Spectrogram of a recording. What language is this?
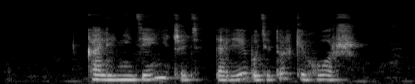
Belarusian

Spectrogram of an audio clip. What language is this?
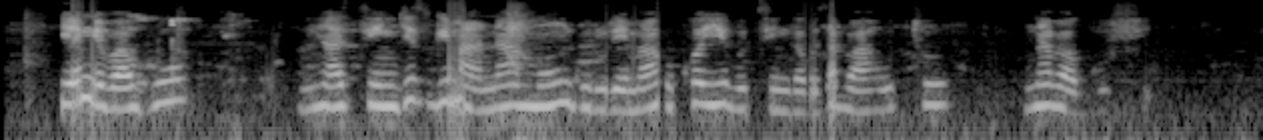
Kinyarwanda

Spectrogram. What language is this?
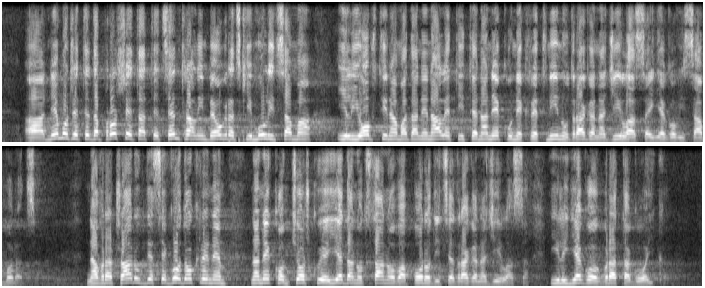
Serbian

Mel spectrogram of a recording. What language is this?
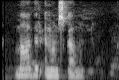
Icelandic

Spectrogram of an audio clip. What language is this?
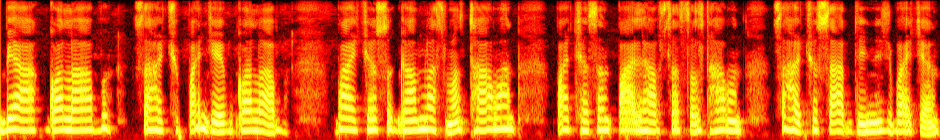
Kashmiri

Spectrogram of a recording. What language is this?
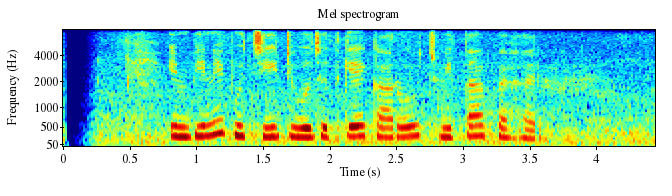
Javanese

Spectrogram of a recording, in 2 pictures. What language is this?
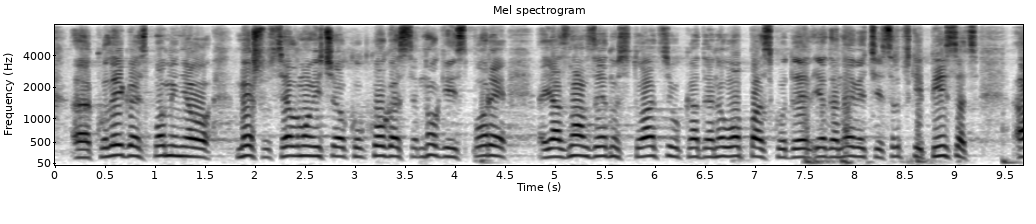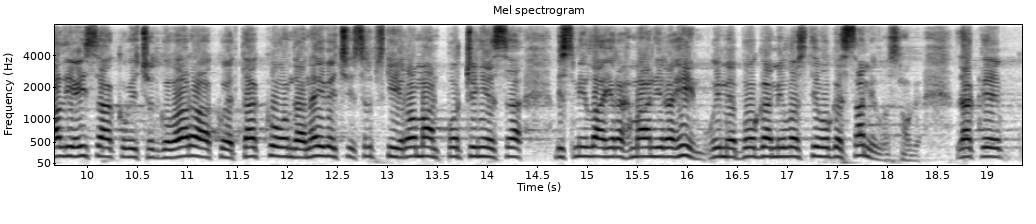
Serbian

